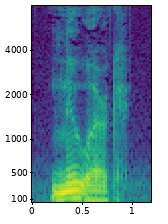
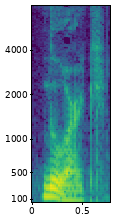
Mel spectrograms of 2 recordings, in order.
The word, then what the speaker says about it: Newark: C'est pour ça qu'en anglais britannique, on dit Newark. Newark. Newark, voilà. Mais en anglais américain, il n'y a pas de U. C'est juste OU. Donc, Newark. Ou bien, Newark.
